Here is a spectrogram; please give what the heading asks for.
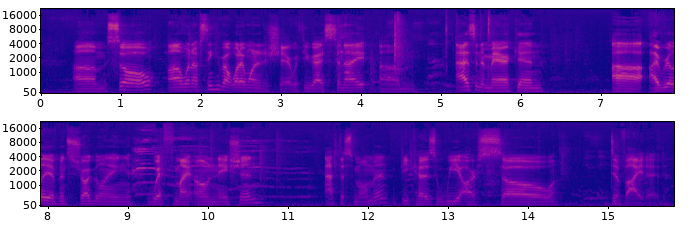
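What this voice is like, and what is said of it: American accent. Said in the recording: “if you can't tell from my accent, I'm from America.”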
